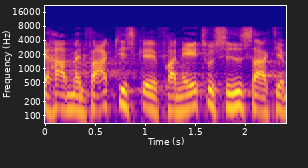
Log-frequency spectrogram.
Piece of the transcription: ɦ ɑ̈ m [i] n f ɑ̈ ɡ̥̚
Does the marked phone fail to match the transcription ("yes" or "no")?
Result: yes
